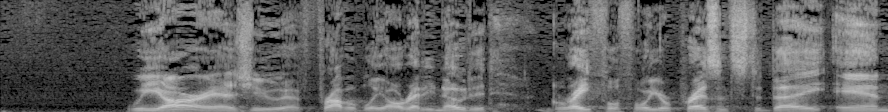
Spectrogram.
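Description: An elderly man speaks calmly through a microphone in a large hall.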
